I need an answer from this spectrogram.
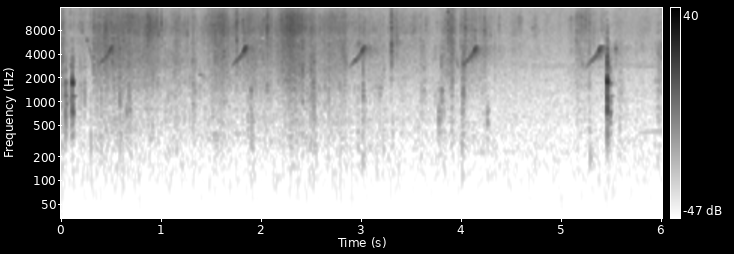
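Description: A short rising chirp, repeated about once a second, over a faint hiss, with a few sharp clicks as clay pots and lids are handled; the loudest clicks come near the start and about five and a half seconds in.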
